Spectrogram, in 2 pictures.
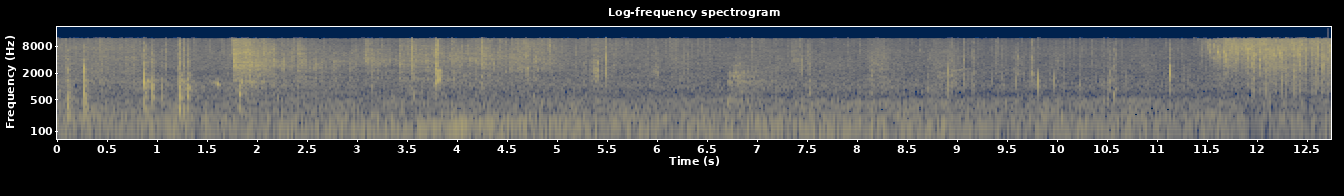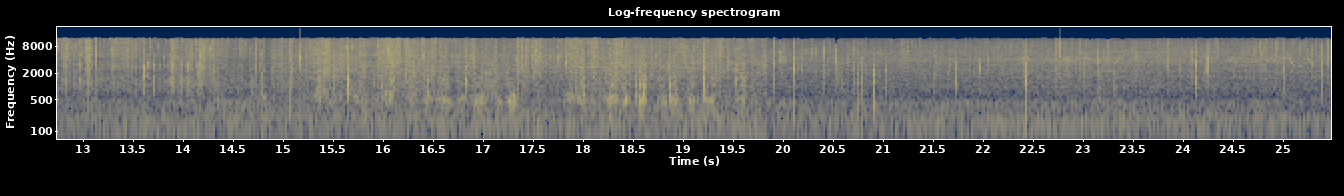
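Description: Foraged winter mushrooms fry in butter in a pan, a steady broadband sizzle with crackles and stirring scrapes, growing louder and denser about halfway through as the pan heats up.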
